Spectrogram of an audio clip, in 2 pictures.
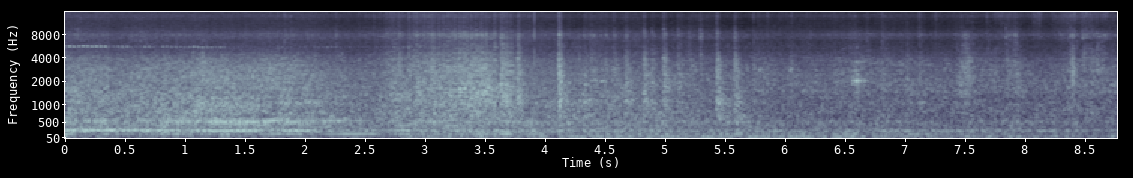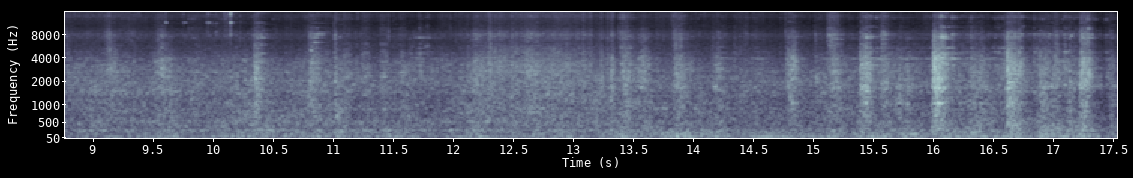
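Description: Freight train passing at speed. The electric locomotive goes by first with a steady hum; then the wagons roll past with a low rumble and repeated clacks of wheels over rail joints.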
